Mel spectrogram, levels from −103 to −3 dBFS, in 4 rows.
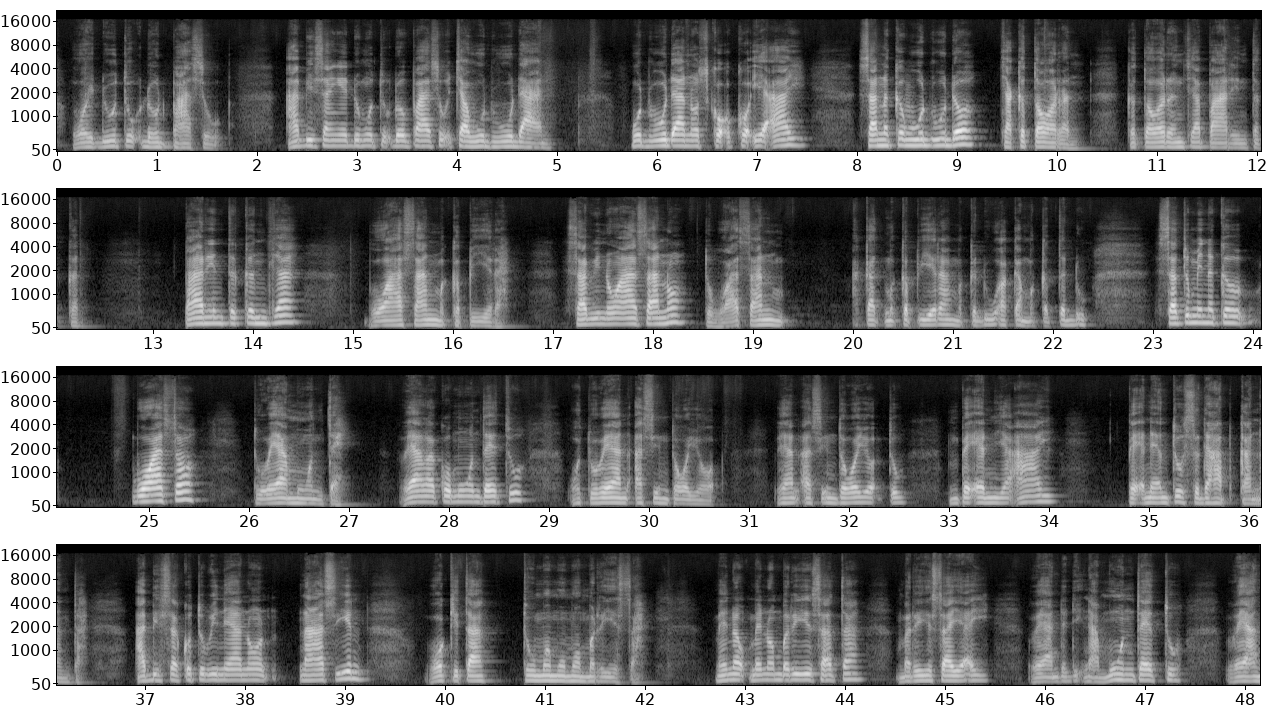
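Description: A speech recording with no audible technical faults.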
